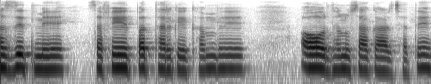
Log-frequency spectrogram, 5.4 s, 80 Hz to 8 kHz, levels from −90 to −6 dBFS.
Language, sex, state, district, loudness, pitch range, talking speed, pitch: Hindi, female, Uttar Pradesh, Lucknow, -19 LUFS, 180-195 Hz, 110 wpm, 185 Hz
